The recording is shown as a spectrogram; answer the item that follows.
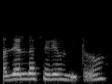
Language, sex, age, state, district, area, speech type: Kannada, female, 60+, Karnataka, Udupi, rural, conversation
